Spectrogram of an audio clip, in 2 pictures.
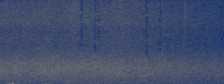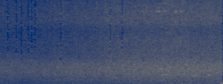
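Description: Steady background hiss with a brief low knock just after the start.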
